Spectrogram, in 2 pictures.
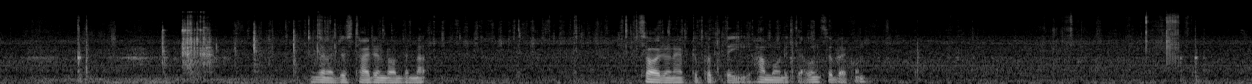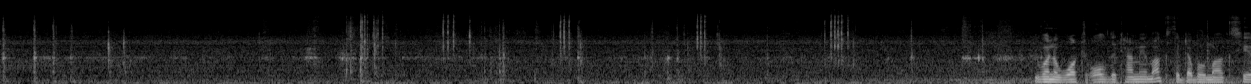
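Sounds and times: ratchet and socket clicks: 16.2s - 17.3s, 18.1s - 18.3s, 20.8s - 21.1s.

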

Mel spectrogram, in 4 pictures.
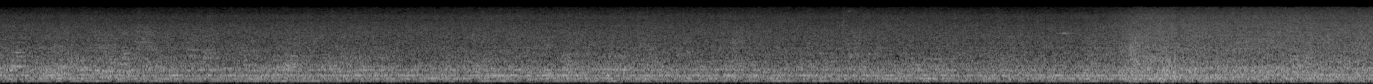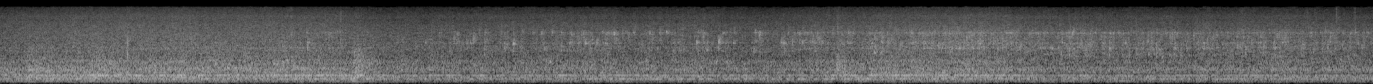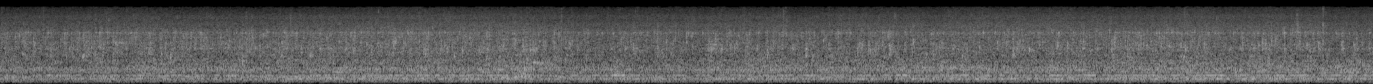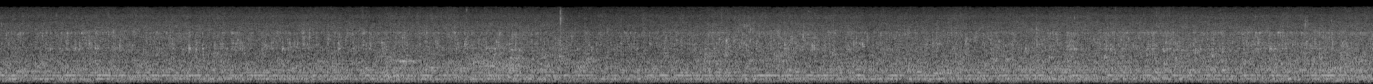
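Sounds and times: fish sizzling in hot oil: 13.9s - 54.9s.

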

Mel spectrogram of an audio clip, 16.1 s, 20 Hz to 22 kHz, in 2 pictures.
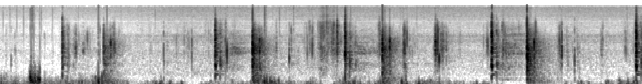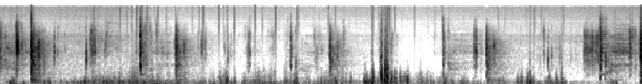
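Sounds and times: ball bouncing on asphalt: 0.0s - 16.0s
racket hitting tennis ball: 2.6s - 3.4s, 4.1s - 5.2s, 6.1s - 7.1s, 7.9s - 8.8s.

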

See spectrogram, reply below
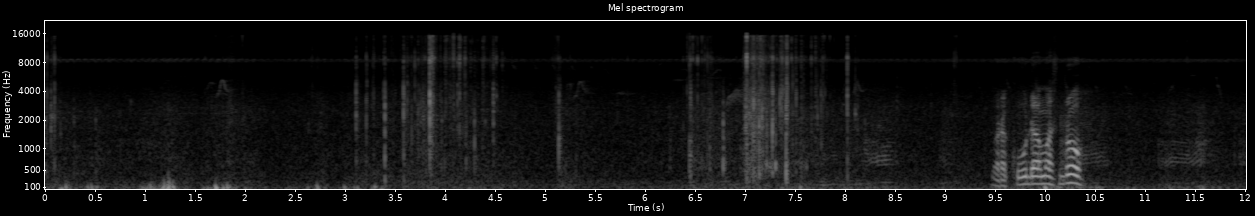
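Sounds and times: fish handling clicks and rustles: 3.0s - 5.3s, 6.4s - 8.1s.

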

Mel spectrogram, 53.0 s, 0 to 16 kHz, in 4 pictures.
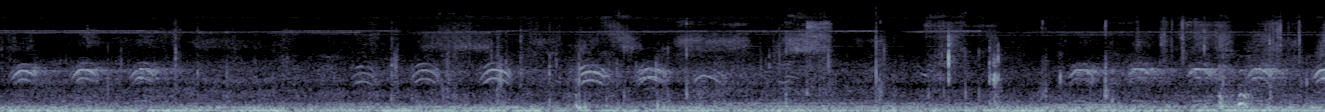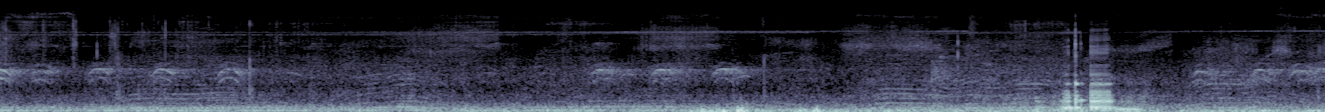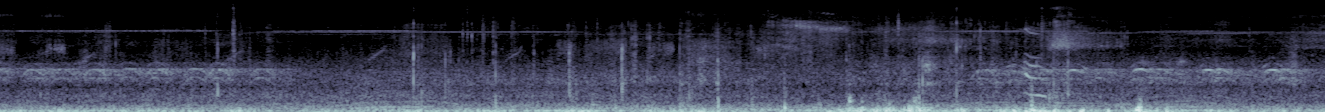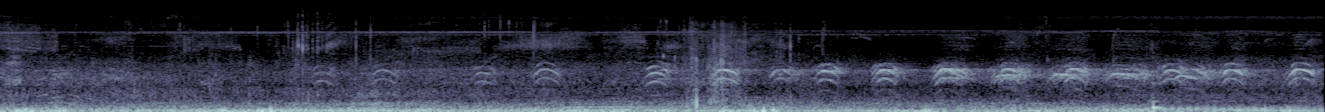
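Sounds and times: crow cawing: 0.1s - 1.8s, 3.6s - 5.2s, 5.8s - 7.2s, 10.7s - 15.8s, 25.2s - 29.2s, 36.3s - 40.0s, 44.5s - 45.5s, 46.2s - 53.0s.

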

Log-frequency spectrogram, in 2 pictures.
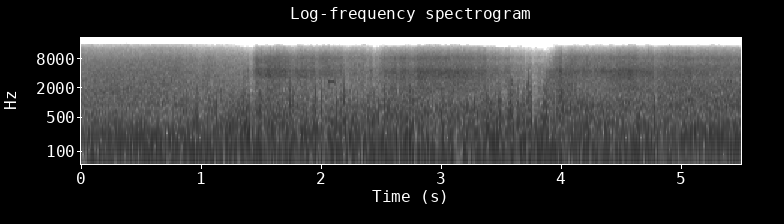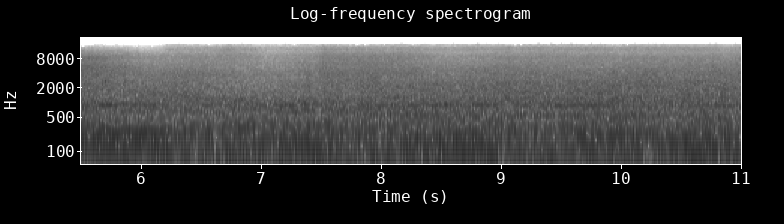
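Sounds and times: boat engines droning: 0.0s - 11.0s.

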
